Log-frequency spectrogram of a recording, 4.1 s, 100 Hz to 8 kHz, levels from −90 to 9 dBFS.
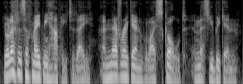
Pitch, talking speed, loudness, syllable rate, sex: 130 Hz, 250 wpm, -21 LUFS, 6.2 syllables/s, male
